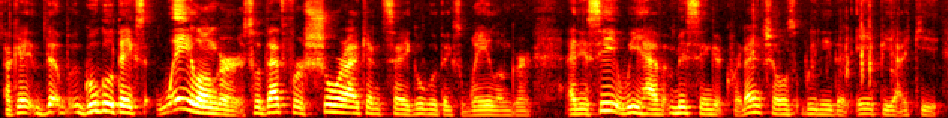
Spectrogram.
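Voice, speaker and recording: A warm, medium-pitched, expressive voice guides an informal programming screencast at moderate speed, as a Hungarian-native man thinks aloud while typing. The background carries the clear sound of keystrokes and mouse clicks.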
